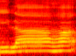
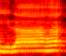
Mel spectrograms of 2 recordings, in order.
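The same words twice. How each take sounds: Both takes have the same delivery.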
